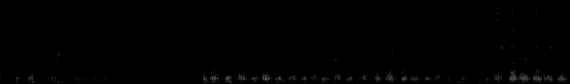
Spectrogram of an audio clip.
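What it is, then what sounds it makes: Colored pencil scratching on paper. A pink colored pencil rubs and scratches across a flat white paper mandala sheet while coloring in the petals. Quick, scratchy back-and-forth strokes come at about four per second, with a bright hiss over a low papery rasp. They soften briefly, then return louder and steadier.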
